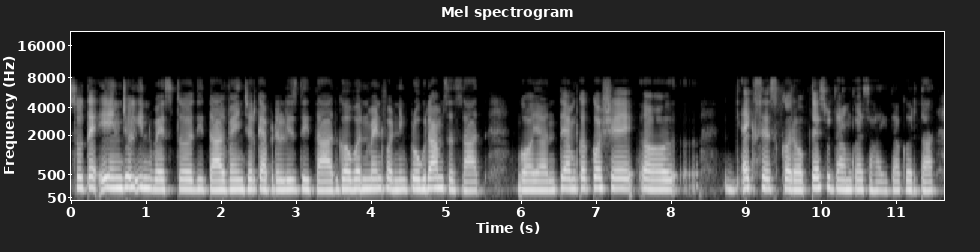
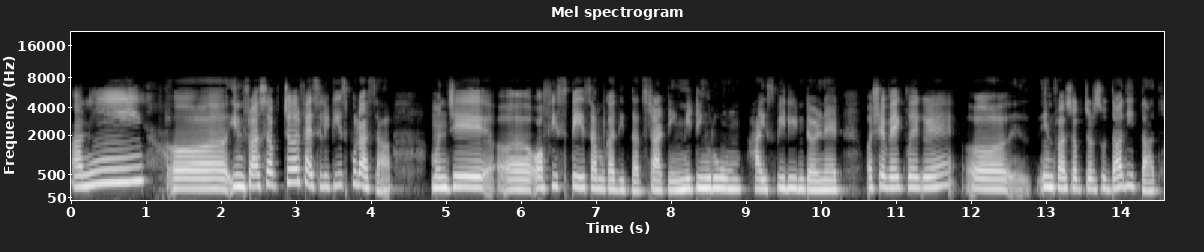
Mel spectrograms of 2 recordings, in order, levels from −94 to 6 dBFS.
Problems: constant background noise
